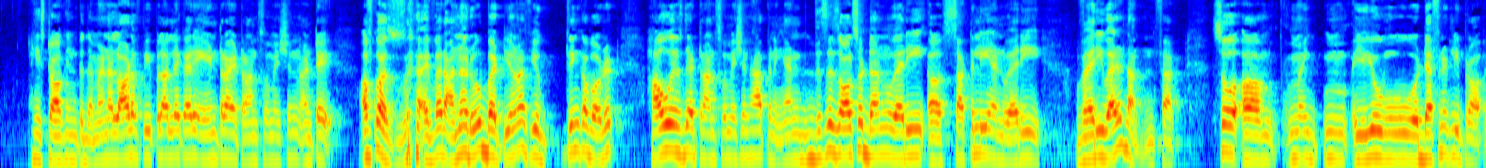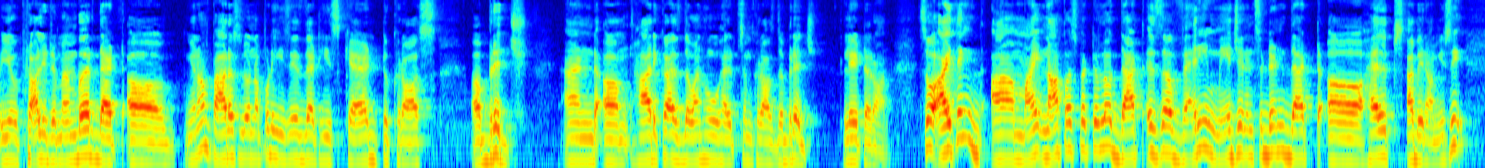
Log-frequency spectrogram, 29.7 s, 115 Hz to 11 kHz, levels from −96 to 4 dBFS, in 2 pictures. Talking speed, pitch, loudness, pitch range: 210 wpm, 150 Hz, -22 LUFS, 135-165 Hz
